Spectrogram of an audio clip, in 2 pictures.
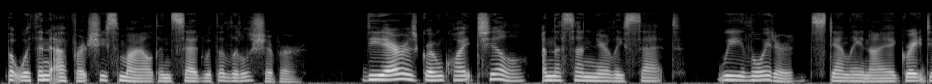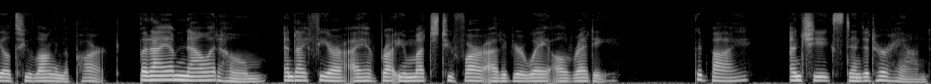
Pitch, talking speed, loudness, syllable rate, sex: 165 Hz, 205 wpm, -19 LUFS, 4.8 syllables/s, female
